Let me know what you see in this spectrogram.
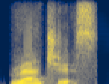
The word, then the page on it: rachis: Indian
